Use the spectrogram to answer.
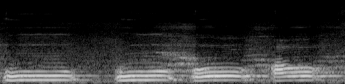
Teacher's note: होंठ की आकृति पुरी गोल हो जाति है वृत्त बंटी है तो उसे व्रत मुख कहते हैं जैसे यू यू यू यू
